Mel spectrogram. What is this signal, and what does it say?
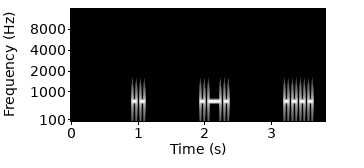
Morse code, heard as a keyed tone, about 20 wpm, spaced as for 8 wpm, 700 Hz. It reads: IRH
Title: 067 Lesson 12e - Letter d - Three Characters 20wpm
